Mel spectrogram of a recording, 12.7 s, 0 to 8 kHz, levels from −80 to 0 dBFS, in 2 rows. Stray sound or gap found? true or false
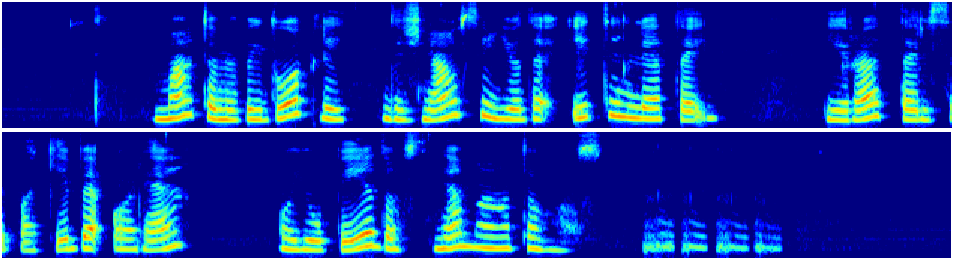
true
